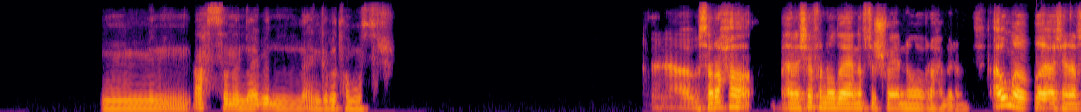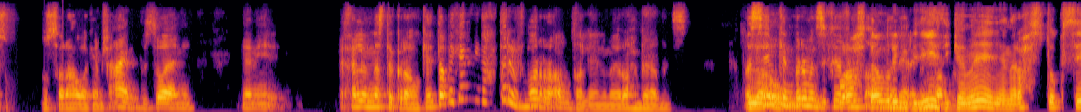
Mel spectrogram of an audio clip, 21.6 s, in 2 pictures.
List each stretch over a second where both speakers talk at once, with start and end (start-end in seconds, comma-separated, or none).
18.3-20.4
